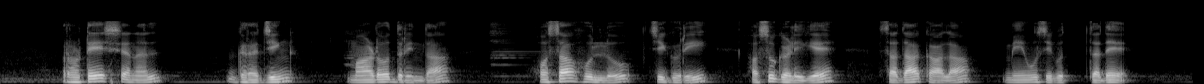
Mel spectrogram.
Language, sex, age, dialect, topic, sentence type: Kannada, male, 18-24, Mysore Kannada, agriculture, statement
